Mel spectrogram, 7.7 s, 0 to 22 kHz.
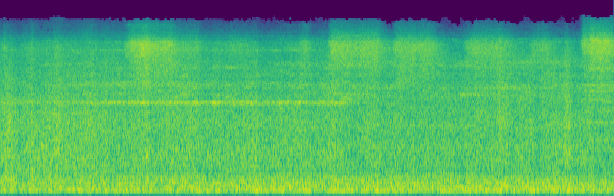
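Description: New York City subway 5 train pulling out of the station and running away down the track: a steady, loud rush of wheel and motor noise. A thin high whine comes in for a couple of seconds, and short hissy surges sound a few times.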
